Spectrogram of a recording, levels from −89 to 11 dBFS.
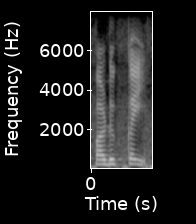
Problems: constant background noise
